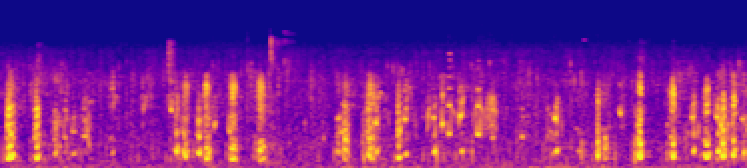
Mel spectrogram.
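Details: A close flock of mallards at morning feeding chatters in brisk, short quacks, several a second, rising and falling in loudness with brief lulls between bursts.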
